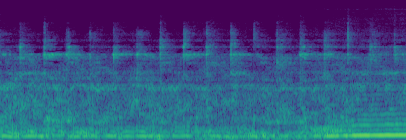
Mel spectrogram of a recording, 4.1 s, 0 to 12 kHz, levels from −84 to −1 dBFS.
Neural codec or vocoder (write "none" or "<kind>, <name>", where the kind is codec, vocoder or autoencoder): codec, SNAC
